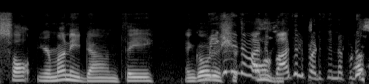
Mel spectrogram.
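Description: From 2.38 to 2.77 s there is an echo leak: a faint, delayed copy of the speech trails the original by 312 ms, sitting roughly 25 dB below it. The likely cause is a loudspeaker-side echo canceller that did not fully remove what its microphone picked up, letting residual echo travel back. On a spectrogram, the harmonic pattern of the speech reappears shifted about a third of a second later, much fainter.

Overlapping this, from 2.45 s to the end at 3.69 s, the speech is suppressed in double talk. The talker's level sinks, at its deepest by around 30 dB. This is likely an echo canceller that could not separate the near talker from the loudspeaker echo while both were active, so it attenuated everything. The waveform envelope and the spectrogram both show the speech dimming.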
